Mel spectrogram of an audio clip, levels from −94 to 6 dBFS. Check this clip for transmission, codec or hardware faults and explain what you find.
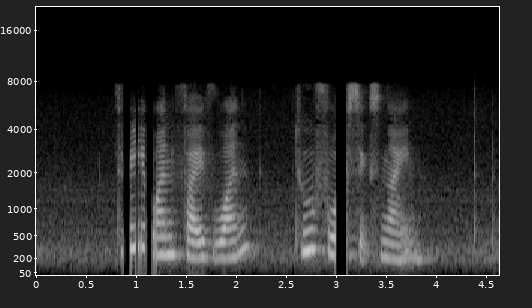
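Two gaps stand out, and both are Bluetooth dropouts. The first runs from 0.87 to 1.21 s. It is broken, with about 205 ms of silence spread over 336 ms and the longest hole near 75 ms. The second is a single 112 ms hole from 3.00 to 3.11 s. The speech cuts out abruptly and returns as if it had kept playing underneath. The likely cause is wireless packets arriving too late at the headphones and being discarded.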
